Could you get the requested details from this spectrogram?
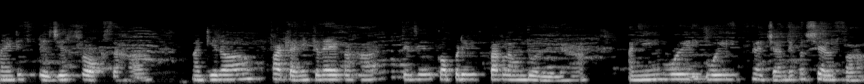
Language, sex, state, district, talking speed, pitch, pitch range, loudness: Konkani, female, Goa, North and South Goa, 150 wpm, 220 Hz, 205-230 Hz, -20 LUFS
